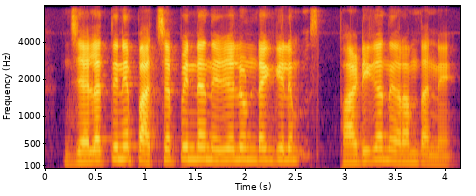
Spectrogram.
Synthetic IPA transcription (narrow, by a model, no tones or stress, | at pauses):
d͡ʑe̞lɐt̪ːinɨpɐt͡ɕːɐpːinde̞niɻɐluɳɖe̞ŋɡilums | pʰɐɽiɣɐnirɐmt̪ɐnːe̞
